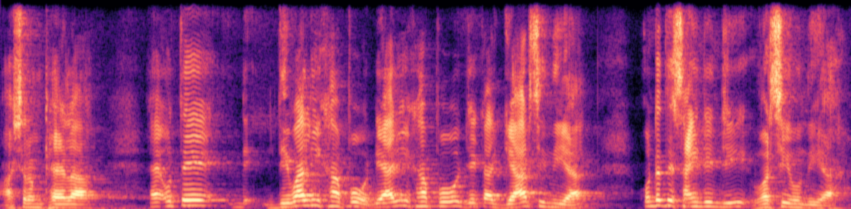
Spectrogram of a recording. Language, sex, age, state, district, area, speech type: Sindhi, male, 60+, Gujarat, Kutch, urban, spontaneous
